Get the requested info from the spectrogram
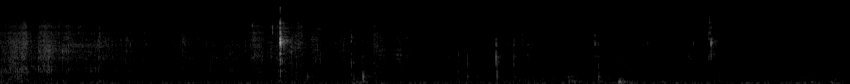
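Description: Quiet close-up chewing of a mouthful of food, with scattered wet mouth clicks, the sharpest about three seconds in. A paper napkin brushes across the mouth at the start.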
